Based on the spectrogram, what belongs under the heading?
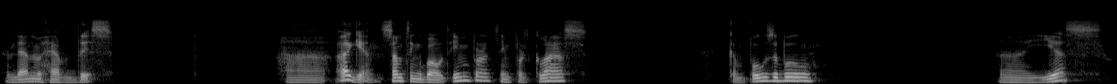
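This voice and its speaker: A man with a Russian accent talks through a live coding stream, half to his viewers and half to himself. His delivery is slow and halting, with a gravelly edge and frequent restarts. He sits mid-range in pitch. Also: expressive.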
